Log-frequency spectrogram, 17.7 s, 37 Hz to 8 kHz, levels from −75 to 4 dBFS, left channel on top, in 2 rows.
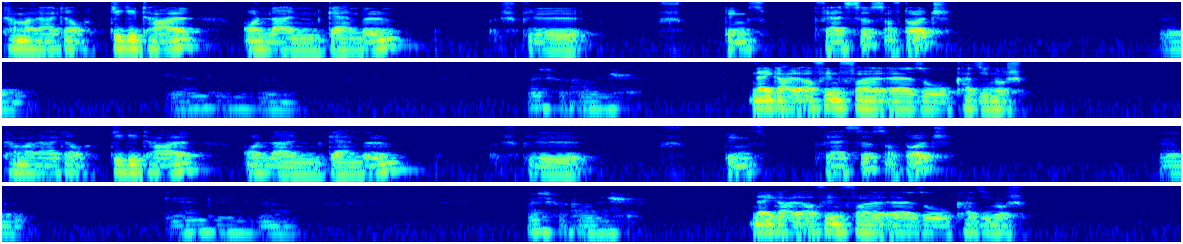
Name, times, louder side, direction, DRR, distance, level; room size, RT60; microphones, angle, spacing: voice 1, 0.0-3.1 3.7-4.4 4.9-5.1 5.4-5.7 6.1-7.1 14.4-16.5, left 4 dB, 75° left, 0.5 m, -33 dB
voice 2, 8.7-9.0 10.1-11.0 11.3-11.5 12.8-13.7, right 3 dB, 75° right, 0.7 m, -47 dB
2.5 x 2.2 x 2.3 m
head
